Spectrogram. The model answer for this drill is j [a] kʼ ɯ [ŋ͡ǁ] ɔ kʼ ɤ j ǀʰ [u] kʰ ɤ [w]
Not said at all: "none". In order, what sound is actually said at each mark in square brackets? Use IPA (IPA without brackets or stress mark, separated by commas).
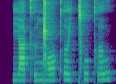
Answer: a, ŋ͡ǁ, u, w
